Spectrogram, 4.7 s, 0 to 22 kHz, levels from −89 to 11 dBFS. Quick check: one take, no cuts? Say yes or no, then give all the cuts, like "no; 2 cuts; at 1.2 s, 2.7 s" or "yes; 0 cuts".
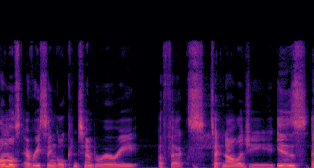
yes; 0 cuts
